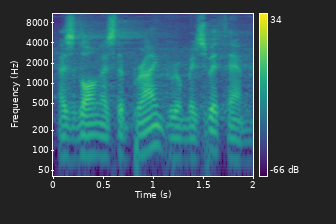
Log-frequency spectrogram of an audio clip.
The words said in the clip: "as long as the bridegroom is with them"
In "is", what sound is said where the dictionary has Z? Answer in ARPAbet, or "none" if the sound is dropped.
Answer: Z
